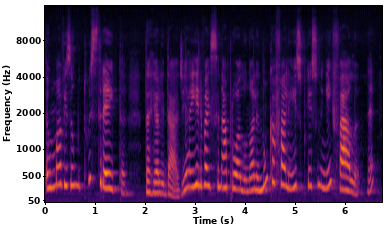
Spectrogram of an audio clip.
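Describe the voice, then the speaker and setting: A woman's voice: a little high, darkish tone. A Brazilian woman with a São Paulo accent, a language teacher talking casually to camera, often ending phrases with a questioning tag. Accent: São Paulo Brazilian Portuguese. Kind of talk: casual video lesson to camera.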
